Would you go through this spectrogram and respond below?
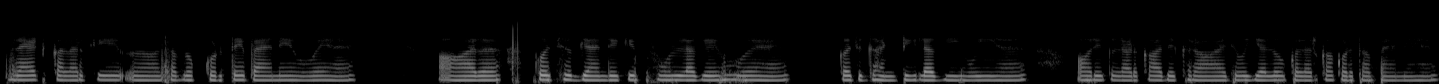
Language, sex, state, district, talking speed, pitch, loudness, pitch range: Hindi, female, Uttar Pradesh, Jyotiba Phule Nagar, 155 wpm, 200 Hz, -39 LUFS, 195-205 Hz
